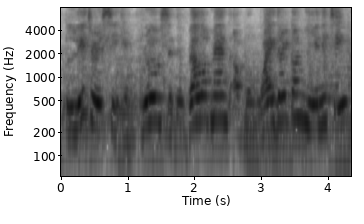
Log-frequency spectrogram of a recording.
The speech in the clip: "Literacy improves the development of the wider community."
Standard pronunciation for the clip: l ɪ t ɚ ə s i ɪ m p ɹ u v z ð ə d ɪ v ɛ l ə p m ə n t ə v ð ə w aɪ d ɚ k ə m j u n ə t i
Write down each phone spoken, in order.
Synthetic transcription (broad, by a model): l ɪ t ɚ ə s i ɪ m p ɹ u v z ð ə d ɪ v ɛ l ə p m ə n t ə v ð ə w aɪ d ɚ k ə m j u n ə t i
